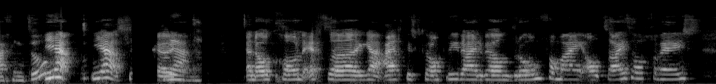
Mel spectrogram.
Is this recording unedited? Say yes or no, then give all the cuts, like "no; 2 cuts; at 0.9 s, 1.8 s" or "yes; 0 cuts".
yes; 0 cuts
